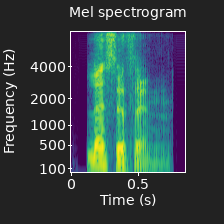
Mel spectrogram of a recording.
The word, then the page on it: lecithin: British English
